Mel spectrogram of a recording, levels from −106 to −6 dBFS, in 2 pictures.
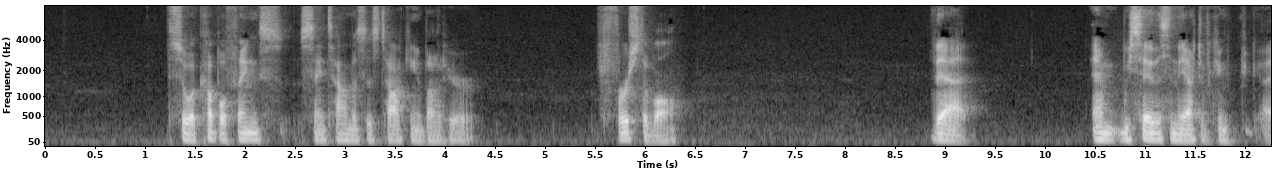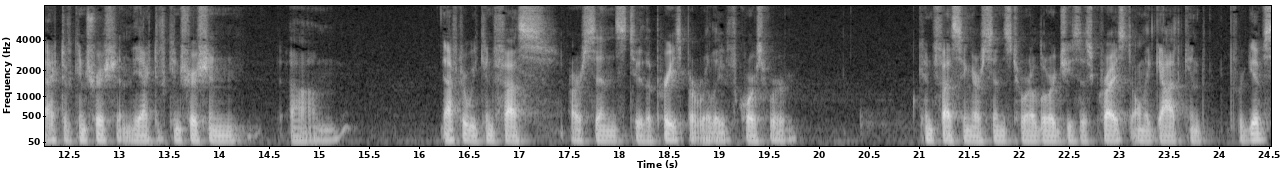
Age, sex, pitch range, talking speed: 40-59, male, 75-85 Hz, 130 wpm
